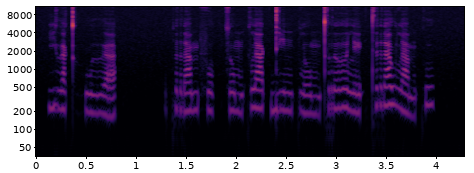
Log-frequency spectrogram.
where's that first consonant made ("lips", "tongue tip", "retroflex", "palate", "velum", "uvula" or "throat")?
palate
